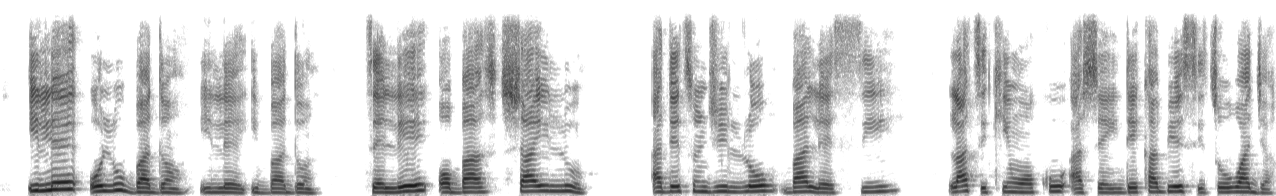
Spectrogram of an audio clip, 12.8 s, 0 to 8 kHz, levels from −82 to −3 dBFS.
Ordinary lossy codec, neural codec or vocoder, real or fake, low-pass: none; none; real; 7.2 kHz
